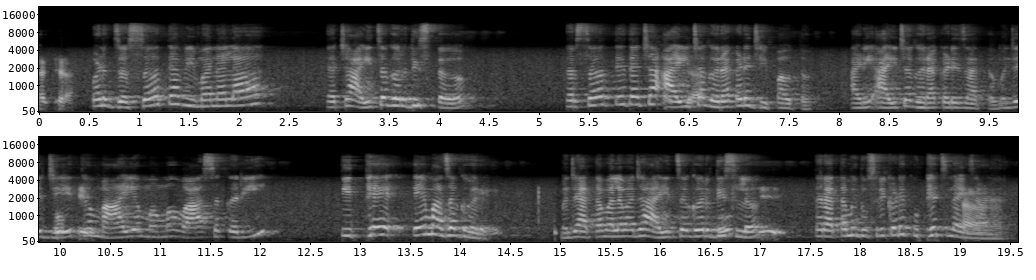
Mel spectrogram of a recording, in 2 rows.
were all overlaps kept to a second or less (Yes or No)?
Yes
